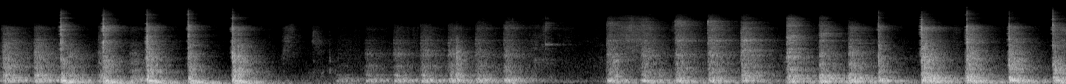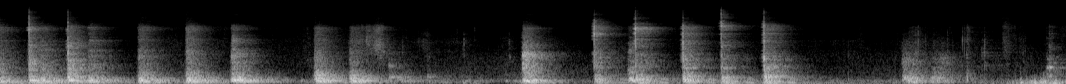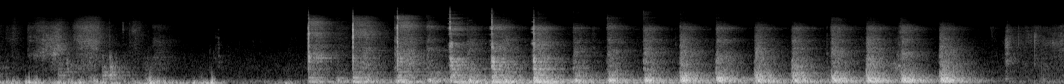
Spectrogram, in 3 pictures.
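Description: Hammer driving nails into wooden studs to mount plastic electrical boxes: quick runs of strikes, about three a second, in several bursts with short pauses between.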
